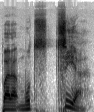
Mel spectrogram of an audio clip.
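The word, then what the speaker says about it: παραμυθία: Y otra palabra para consolación es paramutsia, como escrito como la anterior, paramutseomai, nada más que es paramutsia, con ese acento en la I, y también significa consolación, ¿sí?, propiamente abstracta.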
